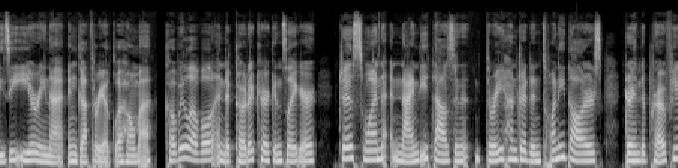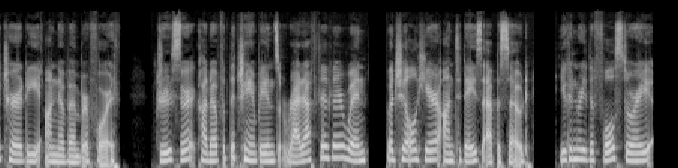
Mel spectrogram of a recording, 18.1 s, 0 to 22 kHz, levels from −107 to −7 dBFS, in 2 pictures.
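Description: Damaged data in the compressed speech stream makes the decoder misread frames, lose sync and hunt for the next frame header. It is heard as a brief glitch at 2.93 s, and again at 11.45 s, just before "caught up with the".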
